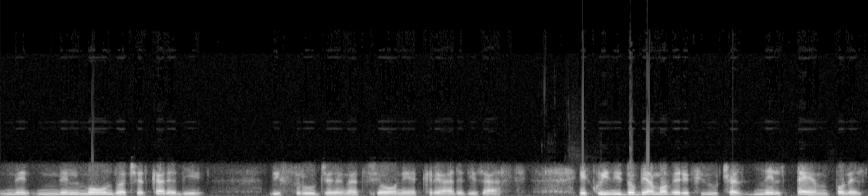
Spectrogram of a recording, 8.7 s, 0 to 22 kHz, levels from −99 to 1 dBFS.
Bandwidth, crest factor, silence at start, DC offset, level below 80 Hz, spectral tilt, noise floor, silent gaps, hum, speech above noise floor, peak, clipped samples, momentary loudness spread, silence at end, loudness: 4.1 kHz; 16 dB; 0 s; under 0.1%; -60 dBFS; -8 dB/octave; -49 dBFS; none; none; 33 dB; 0 dBFS; under 0.1%; 13 LU; 0.05 s; -17 LUFS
